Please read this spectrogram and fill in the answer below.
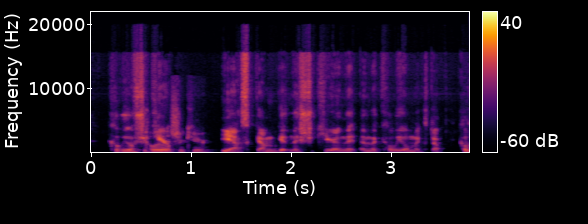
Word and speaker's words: Khalil Shakir: After that, it's Curtis Samuel, and then I'm saying his name wrong. Khalil Shakir.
